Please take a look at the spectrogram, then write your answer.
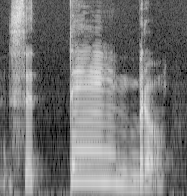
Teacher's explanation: In Portuguese, the E sound, it's one sound. It's just a nasal E sound.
